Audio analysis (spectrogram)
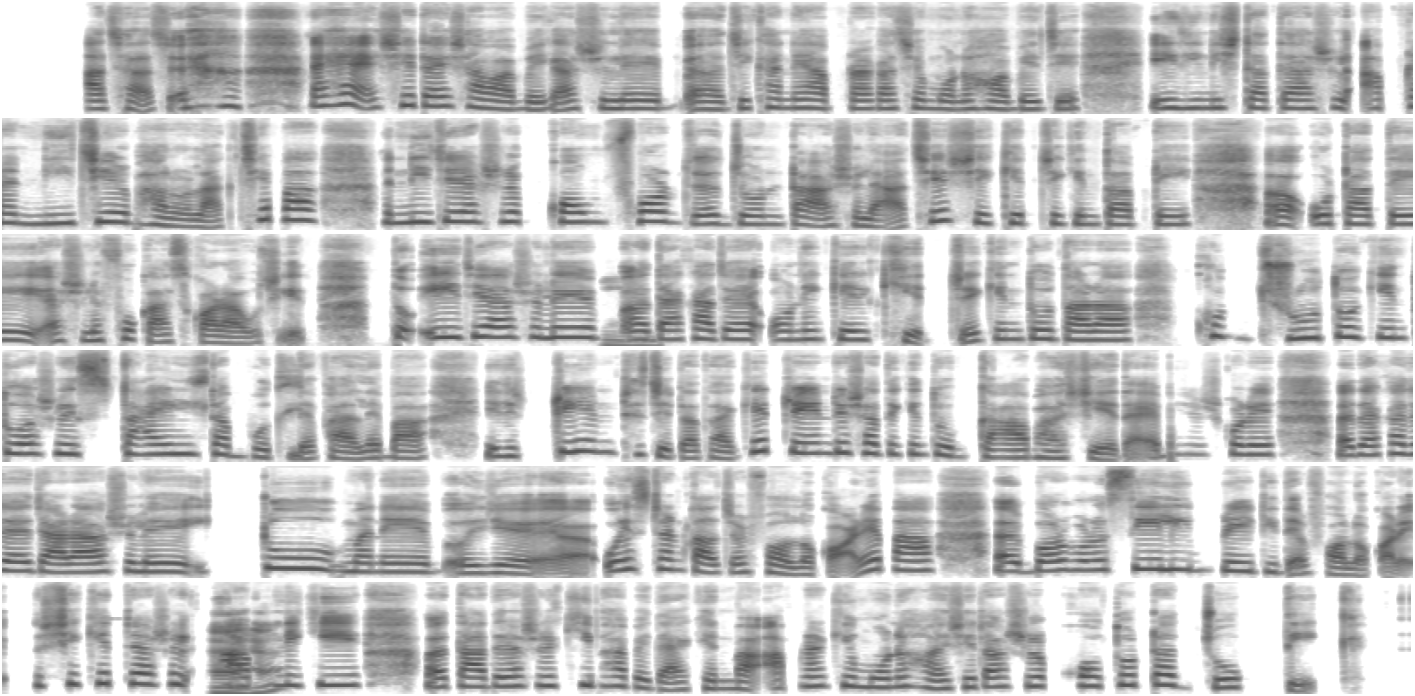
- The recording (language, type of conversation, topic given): Bengali, podcast, স্টাইল বদলানোর ভয় কীভাবে কাটিয়ে উঠবেন?
- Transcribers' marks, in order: chuckle; other background noise; tapping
